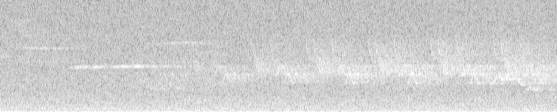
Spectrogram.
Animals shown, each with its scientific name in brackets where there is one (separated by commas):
Black-throated Green Warbler (Setophaga virens), Ovenbird (Seiurus aurocapilla), Red-eyed Vireo (Vireo olivaceus)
